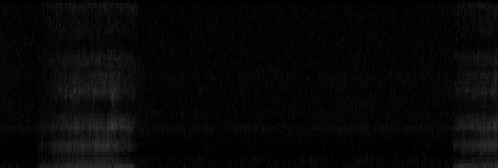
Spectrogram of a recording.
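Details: Snoring: two loud, buzzing snores on the in-breath about five seconds apart, quiet between; ordinary snoring.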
